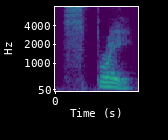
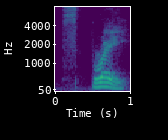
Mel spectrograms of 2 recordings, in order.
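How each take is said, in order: The two takes are said the same way.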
